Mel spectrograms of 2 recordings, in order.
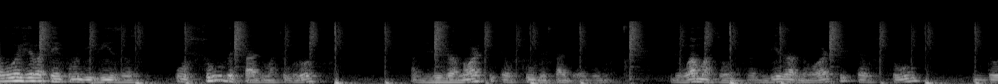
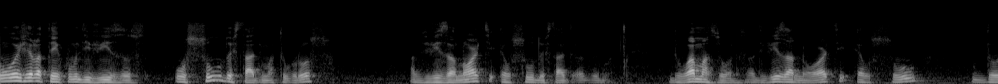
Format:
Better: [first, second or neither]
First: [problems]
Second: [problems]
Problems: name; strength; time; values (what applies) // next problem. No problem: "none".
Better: second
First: background sound (Drum / Drum kit); 10 dB below the speech // room echo; dies away in 0.3 s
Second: none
